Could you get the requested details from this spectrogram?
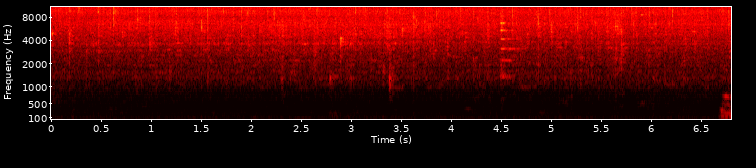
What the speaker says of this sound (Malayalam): അതേ വെളിച്ചെണ്ണ ചൂടായിട്ട് നമുക്ക് സവാള ഇട്ട് കൊടുക്കാം കറിവേപ്പിലയും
